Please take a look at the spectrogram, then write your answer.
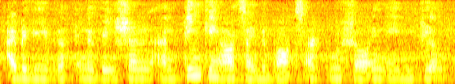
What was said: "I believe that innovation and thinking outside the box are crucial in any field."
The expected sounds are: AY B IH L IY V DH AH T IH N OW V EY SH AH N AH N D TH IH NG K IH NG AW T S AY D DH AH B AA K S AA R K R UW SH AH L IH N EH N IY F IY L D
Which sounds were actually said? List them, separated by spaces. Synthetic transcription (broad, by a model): AY B IH L IY V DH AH T IH N OW V EY SH AH N AH N D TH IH NG K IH NG AW T S AY D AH B AA K S AA R K R UW SH AH L IH N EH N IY F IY L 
